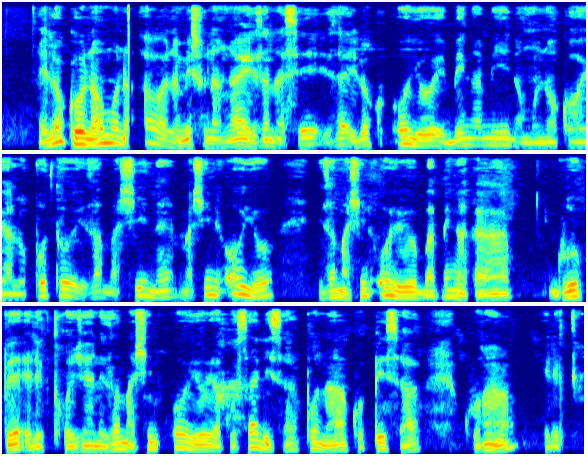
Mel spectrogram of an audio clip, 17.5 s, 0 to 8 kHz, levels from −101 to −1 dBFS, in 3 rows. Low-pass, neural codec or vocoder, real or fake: 7.2 kHz; none; real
